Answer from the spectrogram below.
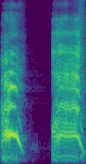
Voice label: volunteer, emotes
